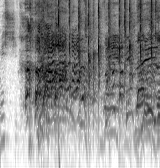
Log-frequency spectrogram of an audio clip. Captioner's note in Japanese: 爆笑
